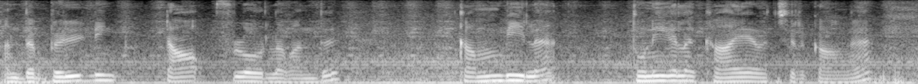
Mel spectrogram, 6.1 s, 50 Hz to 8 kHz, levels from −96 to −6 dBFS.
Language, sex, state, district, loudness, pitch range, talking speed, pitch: Tamil, male, Tamil Nadu, Nilgiris, -16 LUFS, 105-155 Hz, 90 wpm, 130 Hz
